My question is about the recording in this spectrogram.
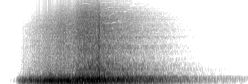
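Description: A whoosh sound effect with a deep low rumble, swelling for about a second and then fading away, as a logo sweeps in.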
